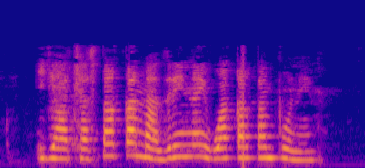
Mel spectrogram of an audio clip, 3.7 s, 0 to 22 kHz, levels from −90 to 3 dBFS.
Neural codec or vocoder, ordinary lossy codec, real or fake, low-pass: none; AAC, 32 kbps; real; 7.2 kHz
